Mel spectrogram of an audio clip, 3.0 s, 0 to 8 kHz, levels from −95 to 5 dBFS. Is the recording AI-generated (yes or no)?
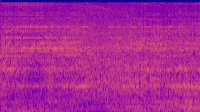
no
